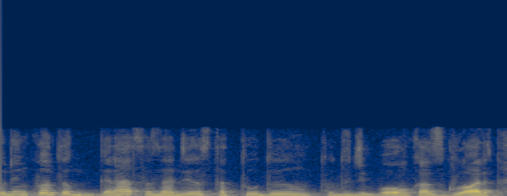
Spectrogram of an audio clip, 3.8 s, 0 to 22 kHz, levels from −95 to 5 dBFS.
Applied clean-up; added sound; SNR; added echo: none; none; none; none.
